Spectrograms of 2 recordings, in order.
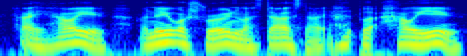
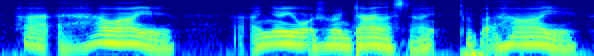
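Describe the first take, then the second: First: It sounds nosy, eager to hear a secret. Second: It sounds afraid, as if dreading the answer.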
